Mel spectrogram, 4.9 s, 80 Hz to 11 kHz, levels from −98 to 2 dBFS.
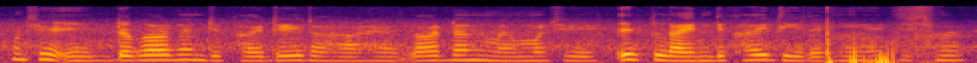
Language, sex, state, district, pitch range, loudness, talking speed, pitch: Hindi, male, Maharashtra, Nagpur, 215-255 Hz, -20 LUFS, 195 wpm, 230 Hz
